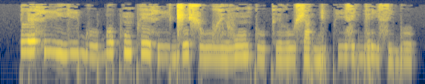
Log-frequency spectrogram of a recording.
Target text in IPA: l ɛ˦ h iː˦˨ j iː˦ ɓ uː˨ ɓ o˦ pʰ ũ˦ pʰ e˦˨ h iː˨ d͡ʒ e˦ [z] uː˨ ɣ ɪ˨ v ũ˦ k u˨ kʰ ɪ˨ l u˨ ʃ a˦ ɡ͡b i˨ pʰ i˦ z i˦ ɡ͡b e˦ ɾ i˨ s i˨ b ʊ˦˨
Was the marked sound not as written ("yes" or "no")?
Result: yes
